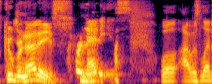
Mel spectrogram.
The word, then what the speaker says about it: Kubernetes: this beach thing kubernetes kubernets migration no it's kubernetes cetes well I was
